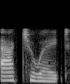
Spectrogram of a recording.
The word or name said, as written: actuate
